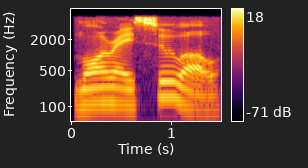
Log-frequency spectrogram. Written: more suo

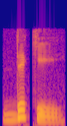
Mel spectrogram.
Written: dicky

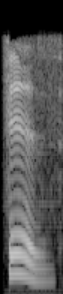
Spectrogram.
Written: fizz

